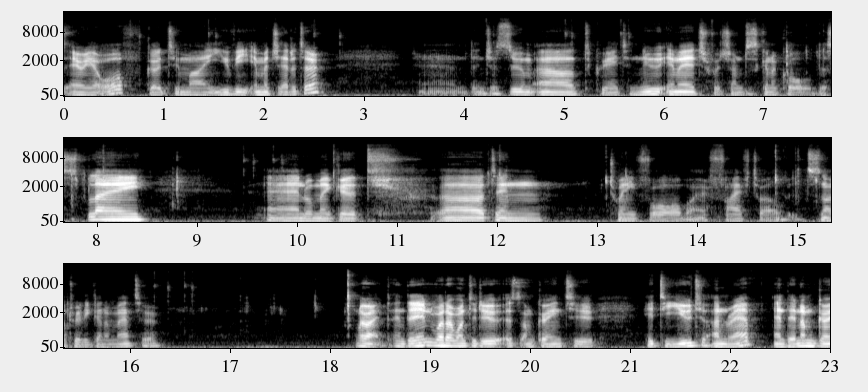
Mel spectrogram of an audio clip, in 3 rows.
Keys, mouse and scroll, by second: 17.7-21.4 drag, 21.4 u.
